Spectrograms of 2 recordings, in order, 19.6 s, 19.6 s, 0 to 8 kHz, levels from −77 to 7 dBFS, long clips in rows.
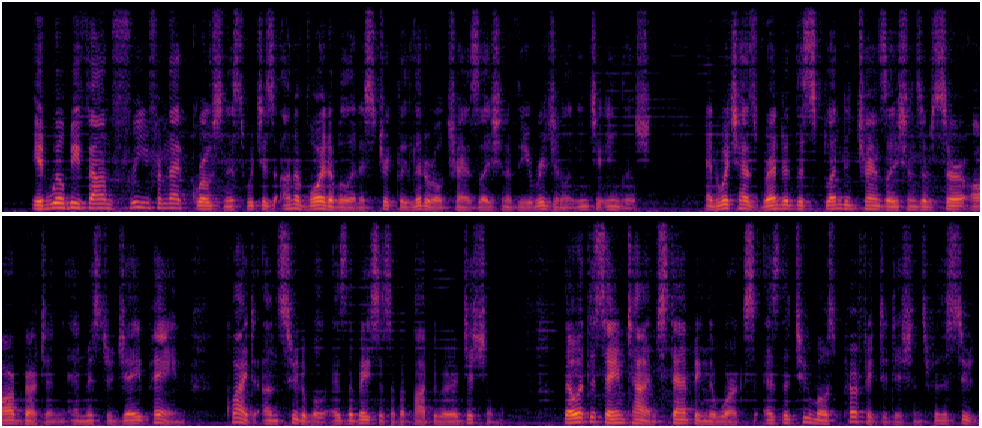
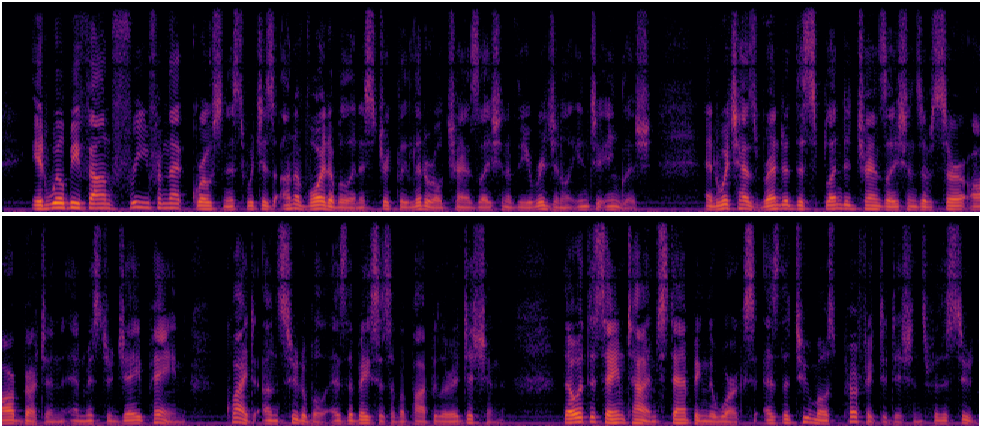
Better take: second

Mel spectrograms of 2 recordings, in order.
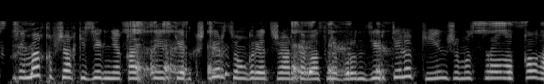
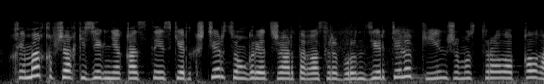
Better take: second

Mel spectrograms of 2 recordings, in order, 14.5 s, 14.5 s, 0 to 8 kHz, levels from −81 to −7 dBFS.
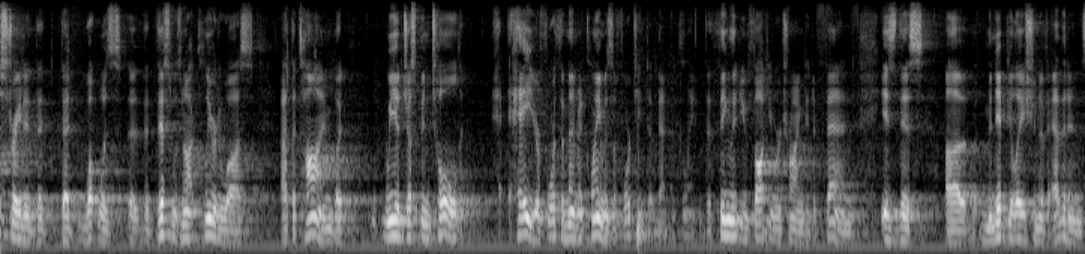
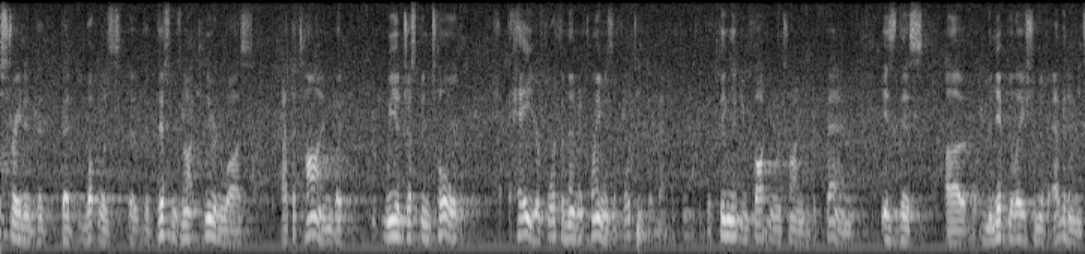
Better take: first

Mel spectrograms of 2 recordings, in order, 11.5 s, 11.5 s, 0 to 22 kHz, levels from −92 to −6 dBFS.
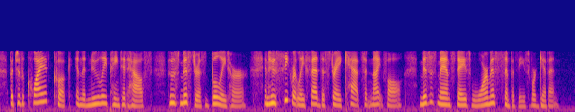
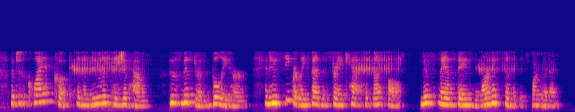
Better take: first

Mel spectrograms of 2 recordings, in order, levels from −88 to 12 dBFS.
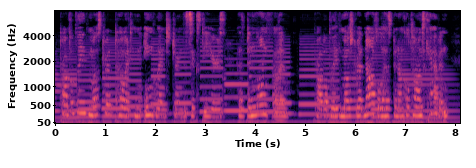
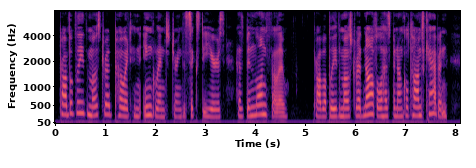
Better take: second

